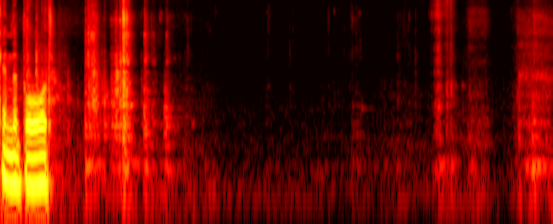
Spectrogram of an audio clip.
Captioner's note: silence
